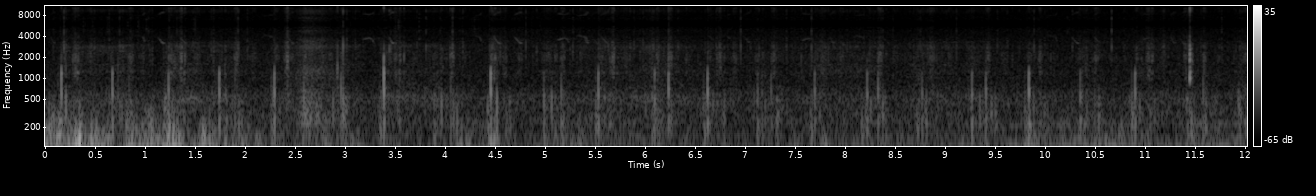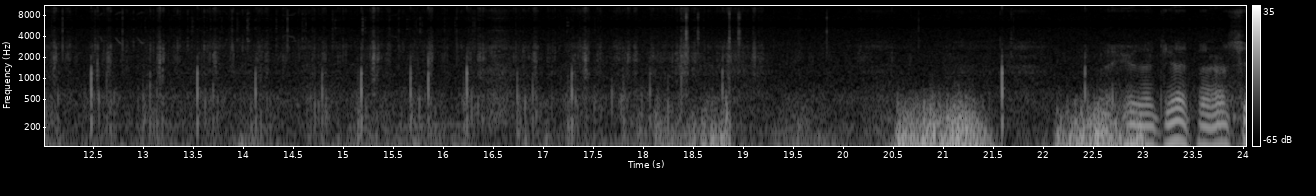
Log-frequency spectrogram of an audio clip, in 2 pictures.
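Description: Footsteps walking on a dirt and gravel road: many small irregular crunches. Near the end there is a short low rumble, then a man's voice.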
